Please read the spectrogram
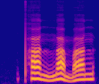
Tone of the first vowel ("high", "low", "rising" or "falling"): falling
